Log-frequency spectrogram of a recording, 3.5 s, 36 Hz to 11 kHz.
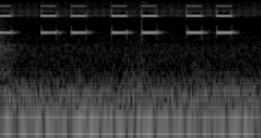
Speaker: anytime that you don't have video, that's what you're gonna hear. You're gonna hear this alarm for the next hour or 2 hours, and then it will shut off automatically.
